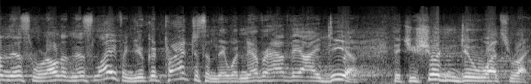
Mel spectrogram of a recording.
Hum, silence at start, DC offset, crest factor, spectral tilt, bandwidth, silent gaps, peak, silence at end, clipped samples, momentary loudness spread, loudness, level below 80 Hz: none; 0 s; under 0.1%; 10 dB; -4.5 dB/octave; 16.5 kHz; none; -2 dBFS; 0 s; under 0.1%; 5 LU; -12 LUFS; -44 dBFS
